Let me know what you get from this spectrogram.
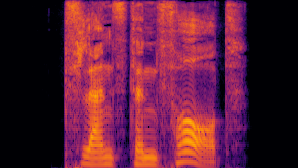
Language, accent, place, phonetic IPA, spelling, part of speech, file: German, Germany, Berlin, [ˌp͡flant͡stn̩ ˈfɔʁt], pflanzten fort, verb, De-pflanzten fort.ogg
- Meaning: inflection of fortpflanzen: 1. first/third-person plural preterite 2. first/third-person plural subjunctive II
